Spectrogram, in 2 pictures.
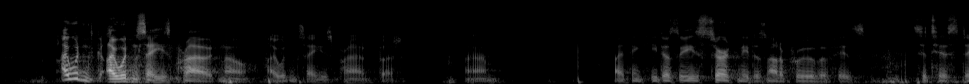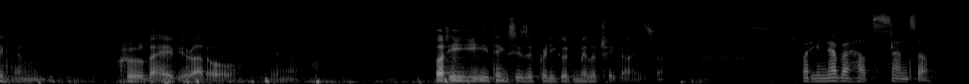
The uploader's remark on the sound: joins us at the Apple Store, Kurfürstendamm in Berlin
